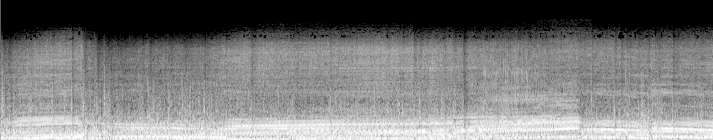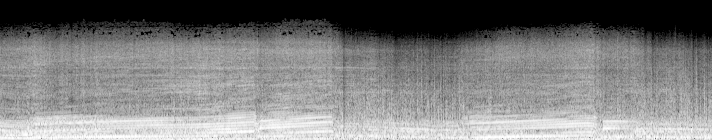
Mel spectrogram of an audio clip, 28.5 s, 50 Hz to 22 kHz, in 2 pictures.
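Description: KTM 1290 Super Adventure S V-twin engine pulling hard through the gears, its pitch climbing in several long rises and dropping sharply between them.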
